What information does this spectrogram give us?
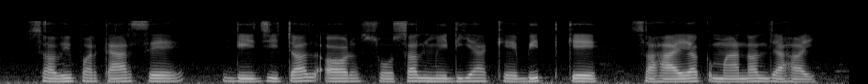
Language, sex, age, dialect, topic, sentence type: Magahi, male, 56-60, Western, banking, statement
